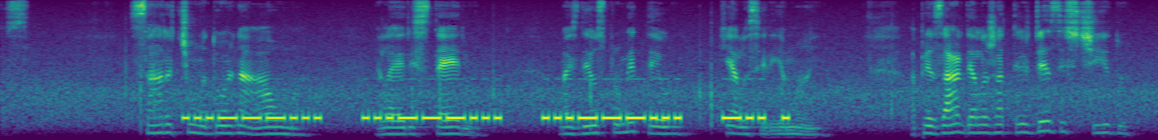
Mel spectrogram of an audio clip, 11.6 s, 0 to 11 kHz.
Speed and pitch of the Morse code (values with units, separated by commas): 20 wpm, 530 Hz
